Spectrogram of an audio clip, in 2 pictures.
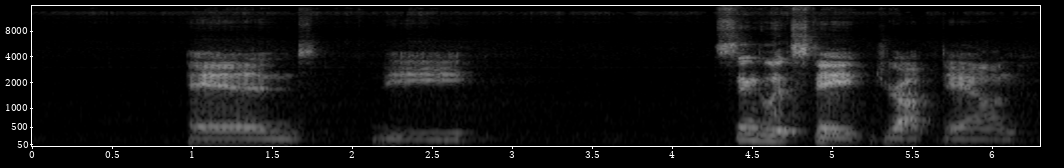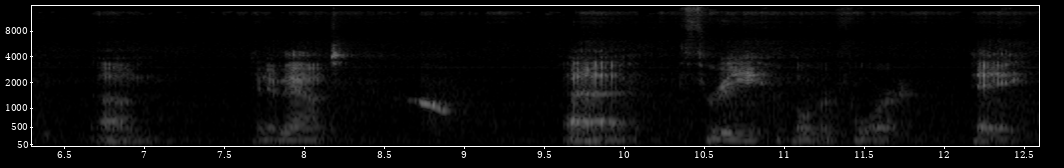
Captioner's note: whistles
